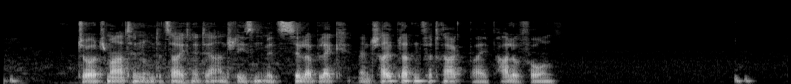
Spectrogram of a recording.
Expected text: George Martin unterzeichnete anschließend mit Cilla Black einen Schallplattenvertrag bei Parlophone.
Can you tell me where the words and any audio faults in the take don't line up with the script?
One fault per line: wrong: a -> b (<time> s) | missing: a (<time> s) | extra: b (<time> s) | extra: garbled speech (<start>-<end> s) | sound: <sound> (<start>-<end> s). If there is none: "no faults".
no faults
